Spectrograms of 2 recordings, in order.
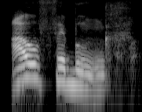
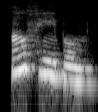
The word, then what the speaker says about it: Aufhebung: Ahorita la voy a pronunciar como puedo y ahorita se las muestro en pantalla en el traductor de Google. Aufhebung, que le permite volver a amar sin aborrecer, al mismo tiempo que integra el aborrecimiento.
